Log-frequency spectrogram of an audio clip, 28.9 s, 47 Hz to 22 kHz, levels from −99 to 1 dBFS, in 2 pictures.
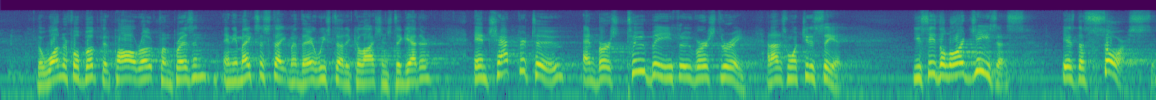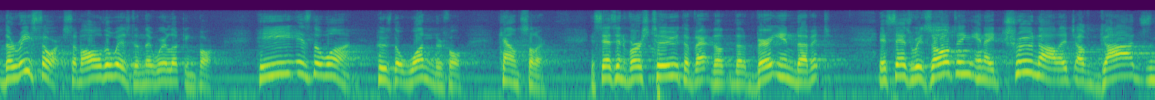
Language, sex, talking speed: English, male, 170 wpm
